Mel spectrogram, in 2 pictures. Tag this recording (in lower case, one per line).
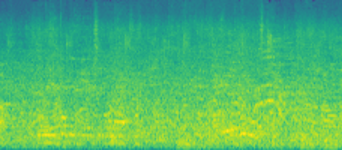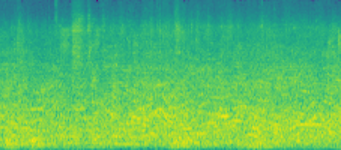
speech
